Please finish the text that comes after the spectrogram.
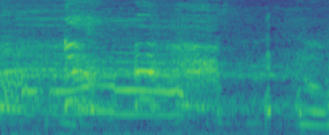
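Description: A rooster at a Cebu market gives a short, close crow with clucking mixed in, set against steady crowd murmur.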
